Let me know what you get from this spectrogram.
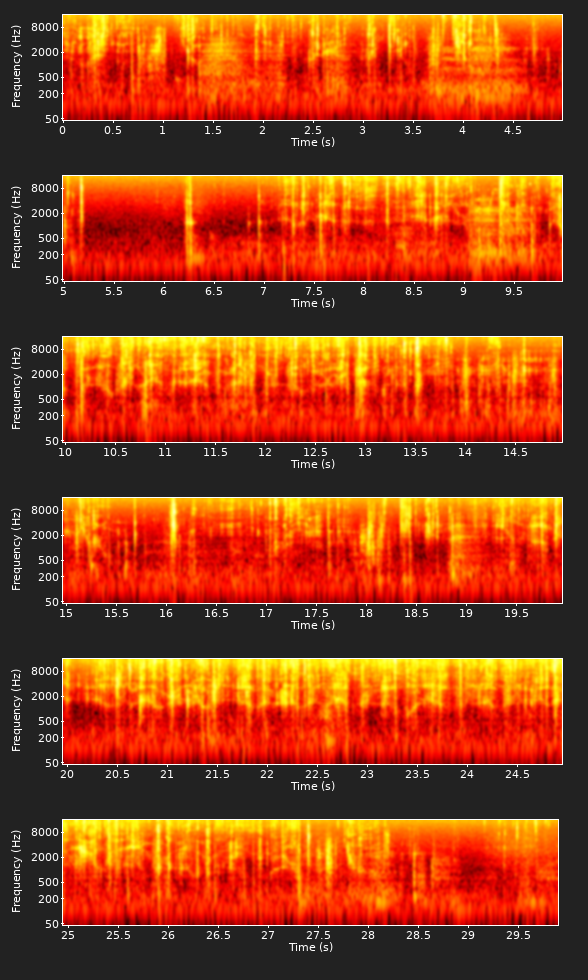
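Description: Close-miked chewing of soft, rainbow-coloured pull-apart string cheese, with many sharp wet mouth clicks and smacks.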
